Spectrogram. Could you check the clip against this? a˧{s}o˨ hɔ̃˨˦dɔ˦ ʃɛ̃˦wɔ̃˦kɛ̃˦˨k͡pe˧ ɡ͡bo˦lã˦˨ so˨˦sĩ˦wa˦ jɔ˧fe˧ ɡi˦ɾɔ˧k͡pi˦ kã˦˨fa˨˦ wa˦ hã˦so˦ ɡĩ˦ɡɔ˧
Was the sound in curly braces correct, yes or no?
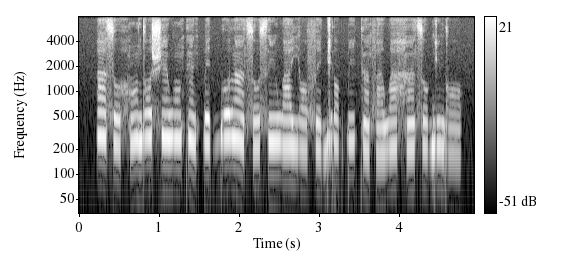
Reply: yes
